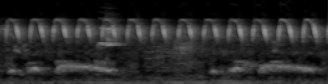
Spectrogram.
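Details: Javan fulvetta singing in the "tembakan" style: a fast, steady series of sharp high chirps about four per second, with lower drawn-out whistled phrases sliding underneath and a faint low hum.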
